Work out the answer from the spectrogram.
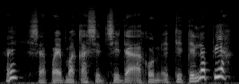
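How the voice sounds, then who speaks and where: An actor playing a jolly, scheming village captain in a radio comedy drama, full of exclamations and chuckles. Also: male voice, fairly low pitch, quick pace, dry recording, full character voice. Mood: jovial. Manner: chuckling, animated, lots of exclamations. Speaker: barangay captain.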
